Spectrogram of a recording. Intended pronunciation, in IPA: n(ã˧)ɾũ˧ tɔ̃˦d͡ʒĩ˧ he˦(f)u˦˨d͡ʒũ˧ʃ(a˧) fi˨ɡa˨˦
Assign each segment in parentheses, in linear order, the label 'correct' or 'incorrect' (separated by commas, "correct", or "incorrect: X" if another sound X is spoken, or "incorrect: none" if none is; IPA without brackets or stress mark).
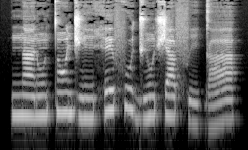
correct, correct, correct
